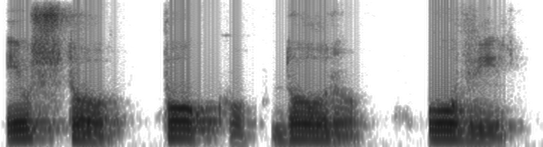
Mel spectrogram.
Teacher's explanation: em Lisboa não temos o ditongo ou ou como tenho Norte em vez destes ditongo usamos usamos mesmo ou ou fechado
